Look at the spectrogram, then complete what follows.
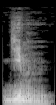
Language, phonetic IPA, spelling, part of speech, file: Russian, [ɡʲimn], гимн, noun, Ru-гимн.ogg
- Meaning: 1. anthem 2. hymn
